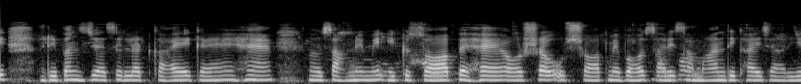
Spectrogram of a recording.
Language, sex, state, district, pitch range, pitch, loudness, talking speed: Hindi, female, Bihar, West Champaran, 195-205 Hz, 200 Hz, -17 LUFS, 155 wpm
